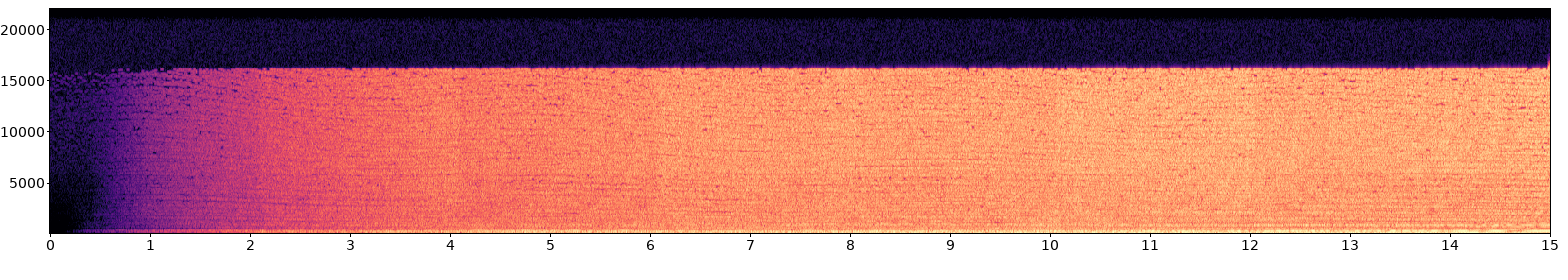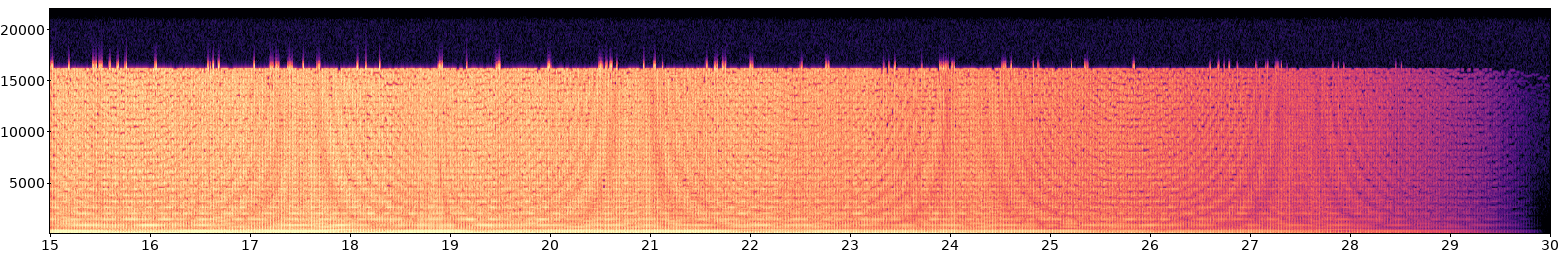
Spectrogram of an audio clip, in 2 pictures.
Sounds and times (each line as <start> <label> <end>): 10.1 bass-heavy sweep and chord 29.5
